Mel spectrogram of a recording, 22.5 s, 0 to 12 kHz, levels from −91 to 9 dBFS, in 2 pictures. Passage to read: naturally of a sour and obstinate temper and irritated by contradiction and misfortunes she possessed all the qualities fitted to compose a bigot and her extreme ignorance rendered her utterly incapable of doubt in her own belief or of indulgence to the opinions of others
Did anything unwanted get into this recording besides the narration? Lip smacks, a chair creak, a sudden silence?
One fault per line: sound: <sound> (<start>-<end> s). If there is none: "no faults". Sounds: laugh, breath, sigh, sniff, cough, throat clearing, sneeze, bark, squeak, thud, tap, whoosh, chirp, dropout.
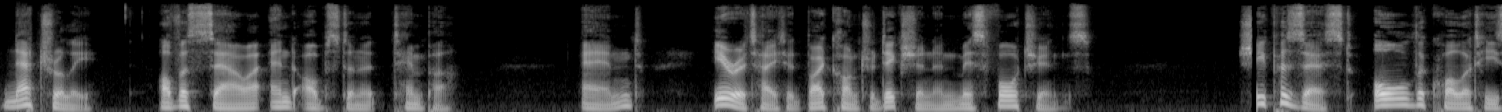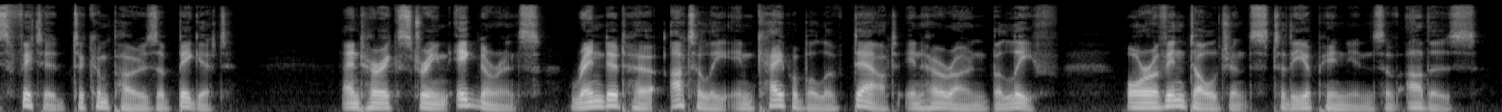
sound: dropout (9.4-9.4 s)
